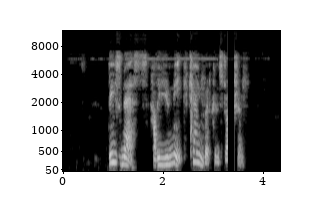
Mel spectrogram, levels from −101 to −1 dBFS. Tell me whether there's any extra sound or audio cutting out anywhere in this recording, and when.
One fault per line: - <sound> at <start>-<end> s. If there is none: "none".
- dropout at 3.3-3.4 s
